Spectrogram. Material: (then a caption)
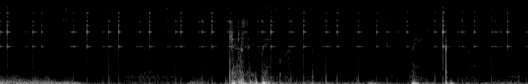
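Glass. A glass object is tapped over and over in quick, uneven clinks. Each tap gives a bright, high ring over soft low thuds. A couple of louder, fuller knocks stand out near the middle and toward the end.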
